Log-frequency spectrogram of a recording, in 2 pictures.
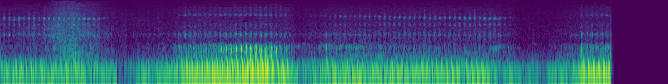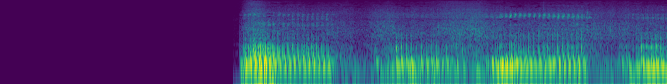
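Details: Sabu, a British Shorthair cat, purring when relaxed and content: a low rumbling purr in breath-paced bursts, with a silent break of about two seconds midway and a faint high hiss above.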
